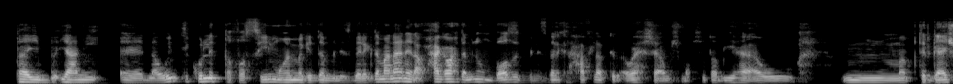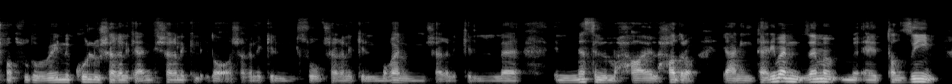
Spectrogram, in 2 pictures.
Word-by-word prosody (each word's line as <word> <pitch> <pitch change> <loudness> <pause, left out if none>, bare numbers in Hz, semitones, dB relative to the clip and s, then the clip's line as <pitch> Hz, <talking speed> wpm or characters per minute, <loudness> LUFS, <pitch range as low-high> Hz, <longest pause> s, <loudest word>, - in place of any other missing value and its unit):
طيب، 110 -4 +3
يعني 110 -1 +2 0.2
آآ 100 -2 -2
لو 95 0 0
أنتِ 130 - -2
كل 135 +2 +4
التفاصيل 115 -5 -3
مهمّة 105 -1 +2
جدًا 100 +1 -1
بالنسبة 95 0 -3
لِك 95 - -1
ده 125 - +1
معناه 135 +3 +5
إن 140 - +3
لو 130 - +3
حاجة 125 0 +4
واحدة 125 -3 +4
منهم 115 -2 -2
باظت 110 +2 +1
بالنسبة 95 +2 -8
لِك 105 - -7
الحفلة - - -4
بتبقى - - -7
وحشة، - - -1
أو 90 - -1
مش 90 0 -12
مبسوطة 95 +4 -9
بيها 100 +1 -2
أو 90 0 -3 0.5
ما 100 -1 0
بترجعيش 105 +2 +1
مبسوطة، 110 -3 -4
بمّا 100 +2 0
إن 110 0 +3
كلّه 115 0 +1
شَاغَلِك، 105 -1 +1
يعني - - 0
أنتِ 100 - -8
شاغلِك 105 +1 -2
الإضاءة، - - -2
شَاغلِك - - -8
الصوت، 90 -2 -7
شَاغلِك 90 +1 -6
المغني، 90 0 -3
شَاغلِك 80 - -8
ال 90 0 -3 0.4
الناس 100 +4 -1
الح 100 -2 -1
الحاضرة، 95 0 +2 0.3
يعني 95 0 -1
تقريبًا 135 +4 +6
زي 125 - +5
ما-ما 120 -5 +3
آآ 105 - -1
التنظيم، 110 - +3
100 Hz, 175 wpm, -25 LUFS, 95-110 Hz, 0.5 s, تقريبًا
